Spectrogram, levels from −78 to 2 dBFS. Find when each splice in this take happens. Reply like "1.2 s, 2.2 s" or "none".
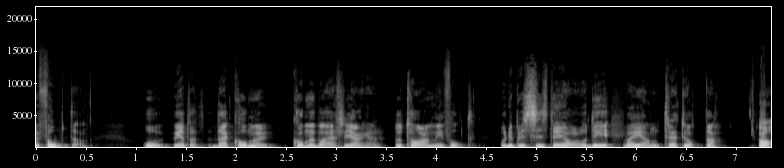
5.9 s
